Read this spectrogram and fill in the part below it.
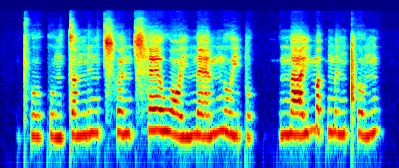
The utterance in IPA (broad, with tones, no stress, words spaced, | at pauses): pʰuː˨kʷɐ˨ŋ t̪ɐ˨˧ŋɪ˧ŋt͡sʰɵ˧n t͡sʰɛː˥wɔː˨˧j n̪ɛː˨˥mn̪uː˨jpʊ˨k̚ | n̪aː˨˥jmɐ˧k̚mɪ˨˥ŋpʰʊ˨˥ŋ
